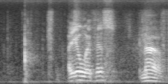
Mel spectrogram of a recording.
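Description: A young man speaks loudly and firmly.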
